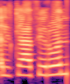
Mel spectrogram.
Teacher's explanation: کلمت الکافرون میں را پہ پیش ہے تو ہم حرف را کو موٹی آواز میں پڑھیں گے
